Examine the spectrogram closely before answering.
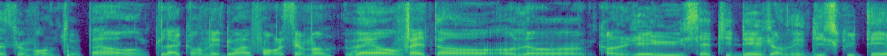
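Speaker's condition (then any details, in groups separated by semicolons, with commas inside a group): Dystonia; speech disorder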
